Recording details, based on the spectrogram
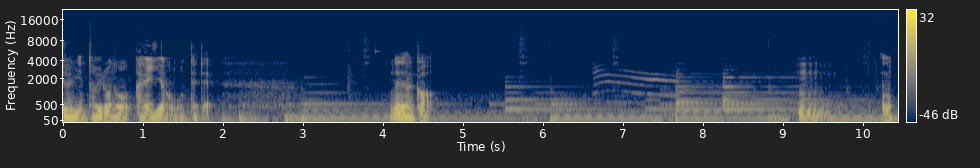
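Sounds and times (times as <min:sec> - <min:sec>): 
speech: 0:00.0 - 0:02.0, 0:04.1 - 0:04.7
cat meowing to be played with: 0:06.5 - 0:09.8.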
